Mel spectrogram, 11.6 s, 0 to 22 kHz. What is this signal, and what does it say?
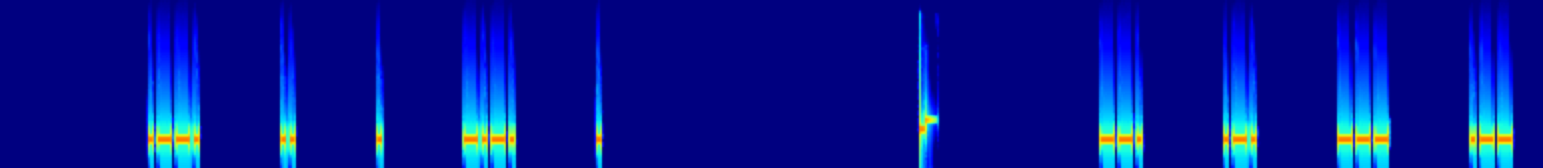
Morse code, heard as a keyed tone, about 34 wpm, spaced as for 12 wpm, 690 Hz. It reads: PIECE GROW
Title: 6x Character Spacing - Top 500 Words - 35wpm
